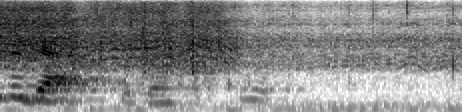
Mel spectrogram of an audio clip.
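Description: A short burst of voices, then a faint steady hum from two Lego Mindstorms NXT sumo robots driving into each other and pushing on carpet.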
